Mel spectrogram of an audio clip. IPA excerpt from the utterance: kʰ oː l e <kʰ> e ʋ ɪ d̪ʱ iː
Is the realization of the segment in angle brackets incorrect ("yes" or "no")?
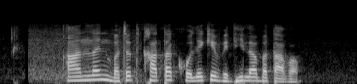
yes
